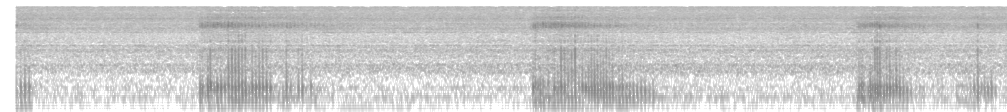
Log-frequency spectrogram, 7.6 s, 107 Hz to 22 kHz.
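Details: Miniature bull terrier; three rattling snores on inhalation, about 24 a minute, with quiet pauses between in a calm room; snoring.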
